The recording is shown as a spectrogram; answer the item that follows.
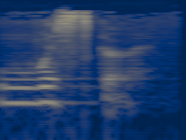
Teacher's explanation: And WH, when they're together, we do not say wh, but it's not making a new sound, which makes WH the trickiest digraph. W and H, it's almost like the H is silent.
